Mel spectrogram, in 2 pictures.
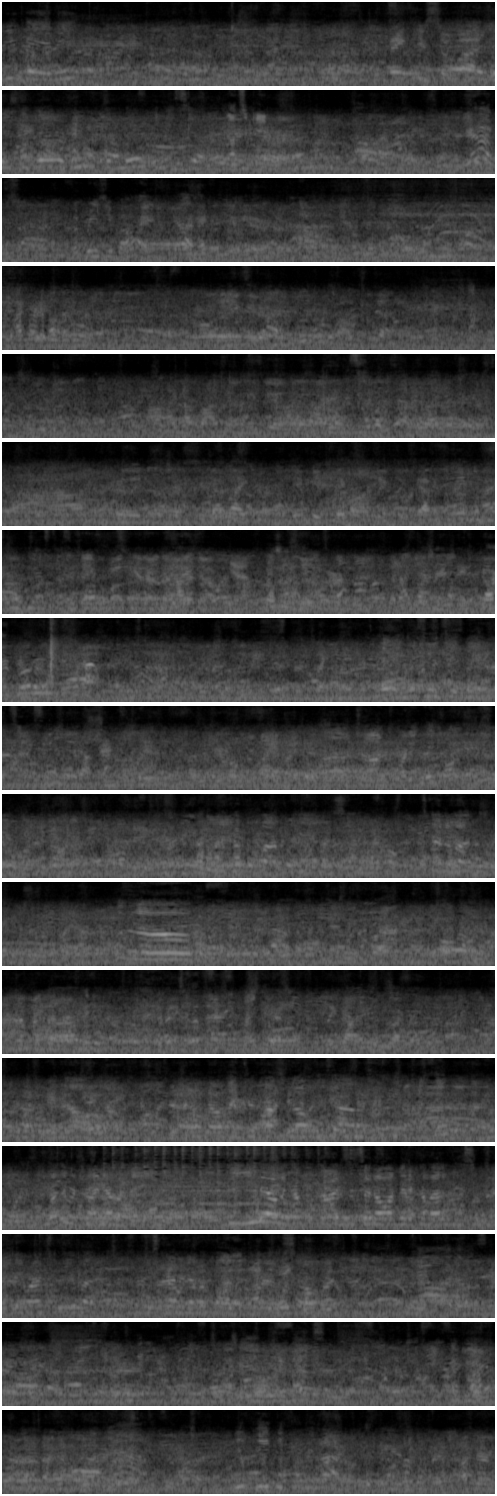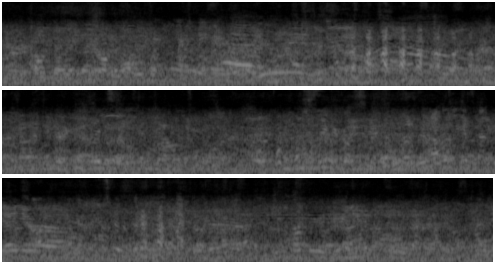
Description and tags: Stereo binaural field recording of a large crowd talking amongst themselves.
binaural, crowd, field, group, recording, stereo, talking, walla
